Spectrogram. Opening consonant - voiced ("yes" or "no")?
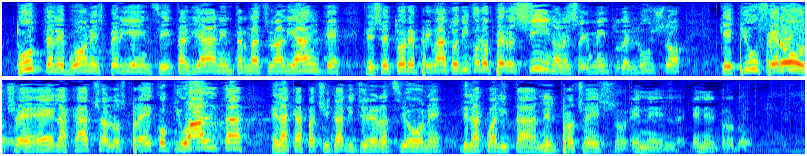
no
